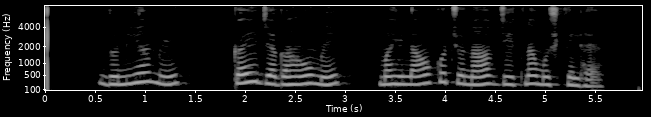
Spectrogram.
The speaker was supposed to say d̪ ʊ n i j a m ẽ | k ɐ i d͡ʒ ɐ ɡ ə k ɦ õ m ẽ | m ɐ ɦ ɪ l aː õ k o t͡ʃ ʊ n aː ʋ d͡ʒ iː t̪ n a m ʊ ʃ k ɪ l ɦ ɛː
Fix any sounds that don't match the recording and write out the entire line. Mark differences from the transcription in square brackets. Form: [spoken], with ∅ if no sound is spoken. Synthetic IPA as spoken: d̪ ʊ n i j a m ẽ | k ɐ i d͡ʒ ɐ ɡ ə [∅] ɦ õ m ẽ | m ɐ ɦ ɪ l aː õ k o t͡ʃ ʊ n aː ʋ d͡ʒ iː t̪ n a m ʊ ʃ k ɪ l ɦ ɛː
